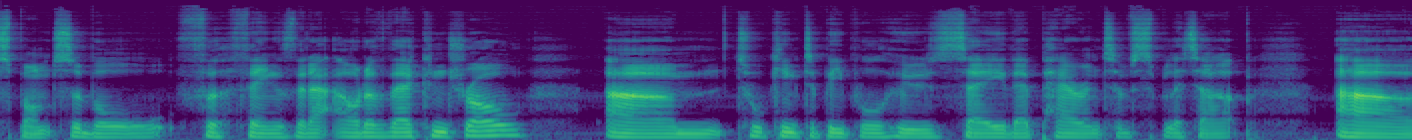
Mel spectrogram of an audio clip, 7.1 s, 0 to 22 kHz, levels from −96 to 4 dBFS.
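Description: Throughout the speech, channel delay (comb filtering) is present: one channel lags by under a millisecond, so the mono sum cancels periodically from around 700 Hz, sounding hollow and phasey.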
